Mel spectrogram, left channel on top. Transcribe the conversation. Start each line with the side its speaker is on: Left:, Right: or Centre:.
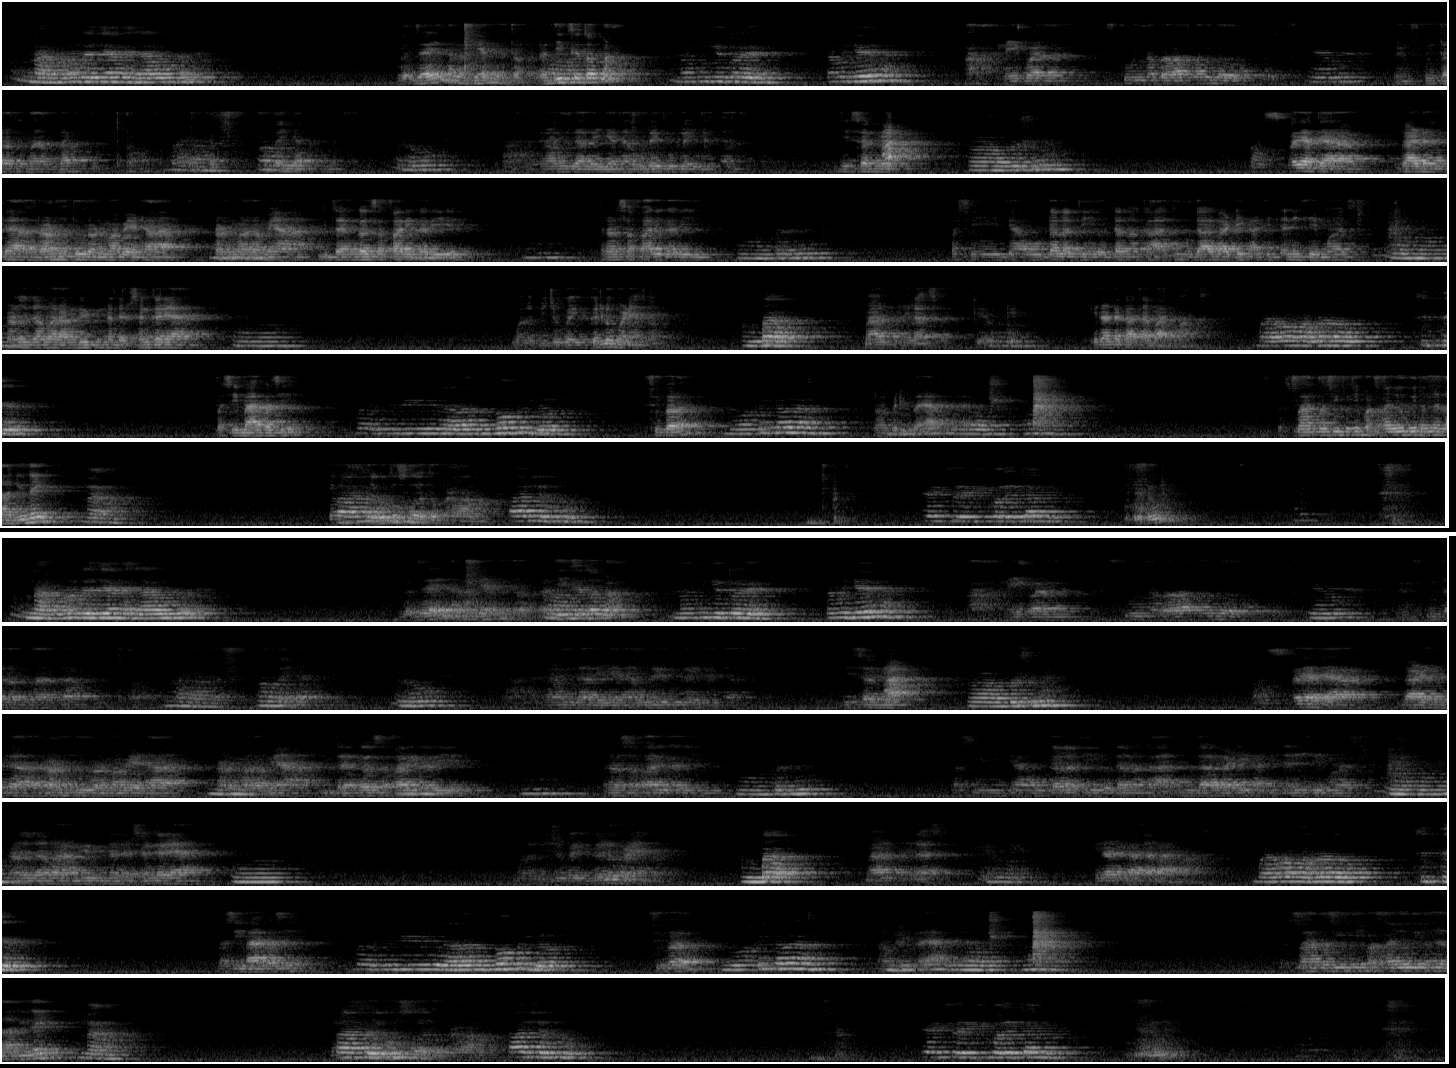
Right: ના ના ના રણુજા જ્યાં નહ જ આવું છે હવે
Left: જઈ લ ફી એમ ને તો
Right: હા
Left: નજીક છે તો પણ
Right: નદી ગતો એ તમે ગયાલા
Left: હા એક વાર સ્કૂલ ના પ્રવાસ માંથી ગયેલા. હતા.
Right: એવું
Left: સ્કૂલ તરફ મારા અમદાવાદ થી પ્રવાસ હતો
Right: હા હા
Left: તો લઈ ગયા ત અમે
Right: એવું
Left: હા રણુઝા લઇ ગયા તા ઉદયપુર લઇ ગયા હતા જેસલર
Right: હ પશી
Left: બસ ફર્યા ત્યાં ગાર્ડન ત્યાં રણ હતું રણમાં બેઠા
Right: હમ
Left: રણમાં રમ્યા જંગલ સફારી
Right: હમ
Left: કરી.
Right: <inaudible>
Left: રણ સફારી કરી.
Right: હમ પછી
Left: પછી ત્યાં હોટલ હતી હોટલમાં ખાધું દાલબાટી ખાધી. ત્યાંની ફેમસ
Right: હમ
Left: રણોજામાં રામદેવી પીર ના દર્શન કર્યા.
Right: હમ
Left: બોલો બીજું કઈ કેટલું ભણ્યા છો
Right: બાર
Left: બાર ભણેલા છો. ઓકે
Right: હમ
Left: ઓકે કેટલા ટકા હતા બારમાં
Right: બારવામા તો સીતેર
Left: પછી બાર પછી
Right: બસ પજી નોકરી કરી.
Left: શુ કરો?
Right: નોકરી કરે
Left: નોકરી
Right: કીધું
Left: બરાબર
Right: કે હા
Left: બરાબર બસ બાર પછી પછી ભણવા જેવું કઈ તમને લાગ્યું નહીં.
Right: ના
Left: કેમ
Right: આર્ટ્સ હતું
Left: એવું તો શું ભણવામાં
Right: આર્ટ્સ હતું.
Left: <inaudible>
Right: એક સેગી કોલેજ ચાલુ.
Left: શું <inaudible>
